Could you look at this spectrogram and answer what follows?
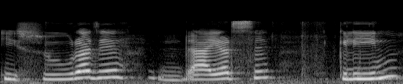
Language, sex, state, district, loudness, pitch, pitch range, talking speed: Bhojpuri, female, Bihar, Saran, -17 LUFS, 265 Hz, 240-310 Hz, 75 wpm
